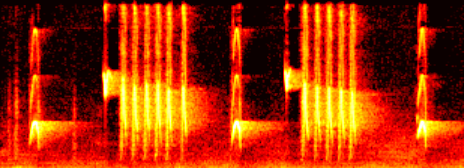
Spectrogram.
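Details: Cucak cungkok (grey-cheeked bulbul) in 'tembakan' style. A clipped note leads into a fast burst of five to six very high staccato notes, repeated twice, then a single sharp chip.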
